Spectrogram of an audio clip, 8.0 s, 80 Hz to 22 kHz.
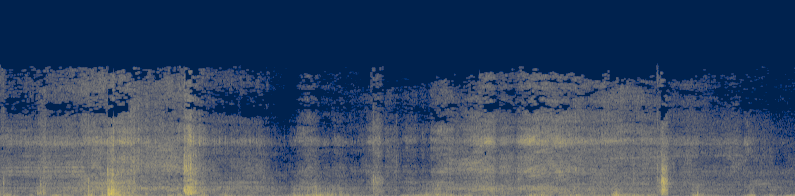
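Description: Traxxas Slash 4x4 radio-controlled truck running on asphalt, its electric motor and drivetrain giving a steady high whine over tyre noise. Sharp knocks at about one second, just before two seconds and near the end, the second the loudest, as the truck strikes hard surfaces on its jumps.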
